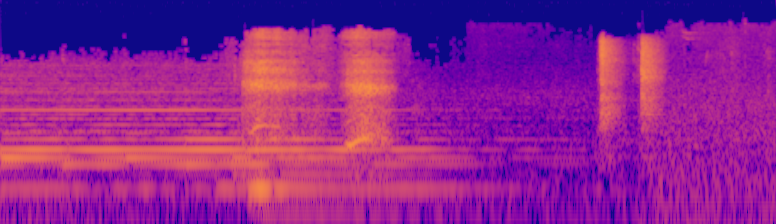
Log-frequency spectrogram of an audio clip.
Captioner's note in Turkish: none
